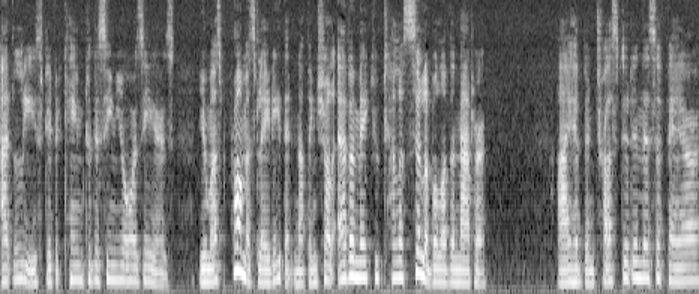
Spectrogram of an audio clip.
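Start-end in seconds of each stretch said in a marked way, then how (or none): none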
